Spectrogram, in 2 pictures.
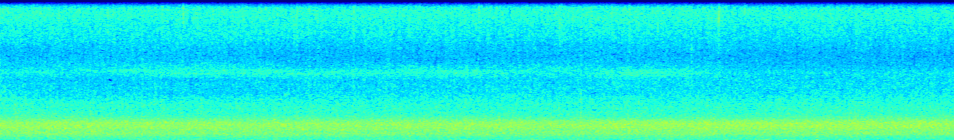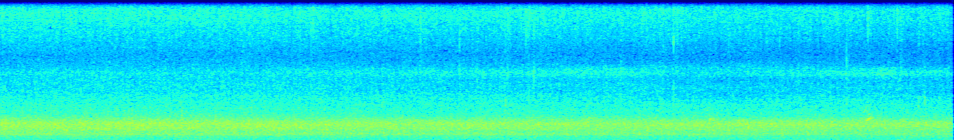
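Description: Heavy rain falling steadily: a dense, even hiss with no letup.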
